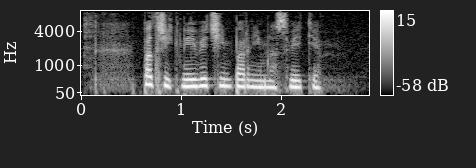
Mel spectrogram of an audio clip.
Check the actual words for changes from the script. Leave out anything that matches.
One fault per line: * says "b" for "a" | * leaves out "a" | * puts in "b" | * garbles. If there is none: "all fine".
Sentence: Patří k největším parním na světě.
all fine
